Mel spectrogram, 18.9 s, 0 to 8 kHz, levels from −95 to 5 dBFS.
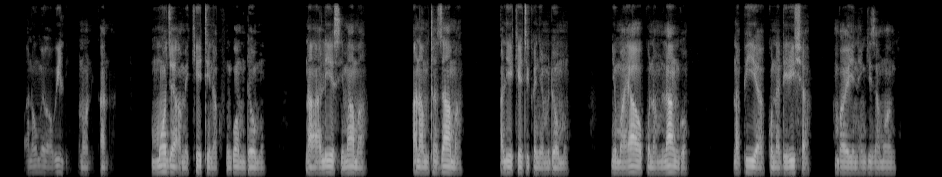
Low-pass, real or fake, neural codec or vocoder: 7.2 kHz; real; none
